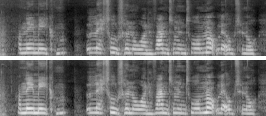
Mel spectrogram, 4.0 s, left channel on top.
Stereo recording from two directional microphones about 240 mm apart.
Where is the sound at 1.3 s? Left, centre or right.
Right.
